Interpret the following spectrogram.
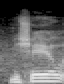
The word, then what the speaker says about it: Michel: Michel Isidore. And I want to thank his mom for coming over and straightening me out on the pronunciation of his first name.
